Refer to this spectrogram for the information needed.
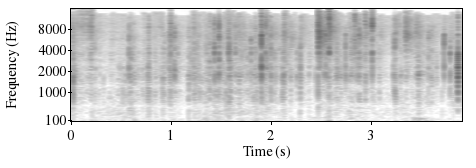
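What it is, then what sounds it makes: Plastic bag of cotton wool crumpled. A full, soft plastic-film package of cotton wool is crumpled and squeezed between fingers with long nails, up close. It makes a steady stream of quiet, dense crinkling and crackling with bright, brittle snaps and a soft, muffled body underneath.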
